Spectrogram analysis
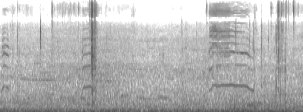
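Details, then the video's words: Homeless kittens in Istanbul meowing loudly for food. Short, thin cries come early, then one clear drawn-out meow that rises slightly before falling away, with clicks and steady low street rumble behind. "Hungry orphaned kittens meow loudly for food"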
